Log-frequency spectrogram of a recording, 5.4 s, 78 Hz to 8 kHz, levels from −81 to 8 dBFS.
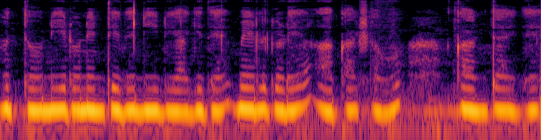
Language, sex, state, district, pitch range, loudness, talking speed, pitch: Kannada, female, Karnataka, Raichur, 205-215 Hz, -14 LUFS, 90 wpm, 210 Hz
